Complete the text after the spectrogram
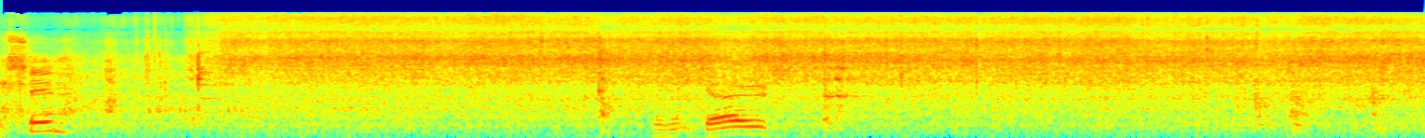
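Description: Minced meat sizzles loudly in a hot pan.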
